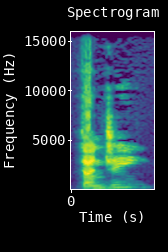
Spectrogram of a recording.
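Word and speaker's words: dengue: subunits this is and I always say it wrong i think it's Dungey or yeah it's done g-virus Dungey model two power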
